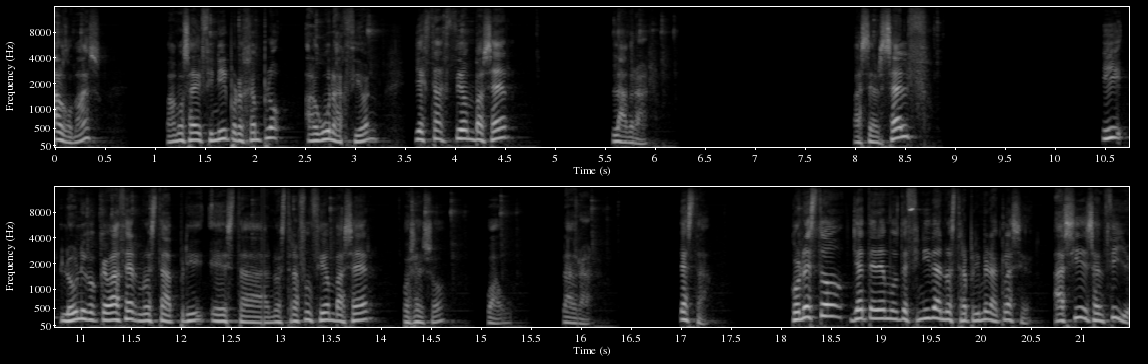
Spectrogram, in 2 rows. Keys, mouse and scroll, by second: 0.0-0.9 typing, 1.7 Return, 2.5-9.4 typing, 9.9 Tab, 10.7-12.1 typing, 13.4-17.1 typing, 18.0 Escape.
